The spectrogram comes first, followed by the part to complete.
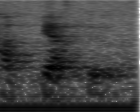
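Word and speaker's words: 八百: Because if you learned this first, you might never remember the alternate pronunciation that occurs here, hapyaku, right? Because all you're looking at is the hachi and the hyaku.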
